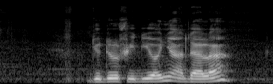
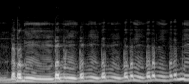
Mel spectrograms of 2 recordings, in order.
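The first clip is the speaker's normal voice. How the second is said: revving "brem" noises, rising higher and louder; imitated car engine; 5 semitones higher, 4 dB louder than usual. Mechanic describing the sound of an electric car, imitated engine revs. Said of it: "cuma sekedar bunyi kayak mobil".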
